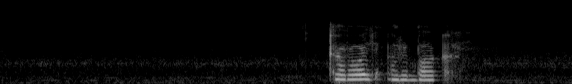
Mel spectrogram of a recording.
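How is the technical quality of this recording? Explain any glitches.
The speech sounds rough and raspy throughout, with a buzzy, gritty edge and no content above about 7.3 kHz. That is the AMR wideband (HD Voice) codec running at a low rate, consistent with 8.85 kbit/s, where its pulse-driven vocal tract model is too coarse to render voiced sound cleanly.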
